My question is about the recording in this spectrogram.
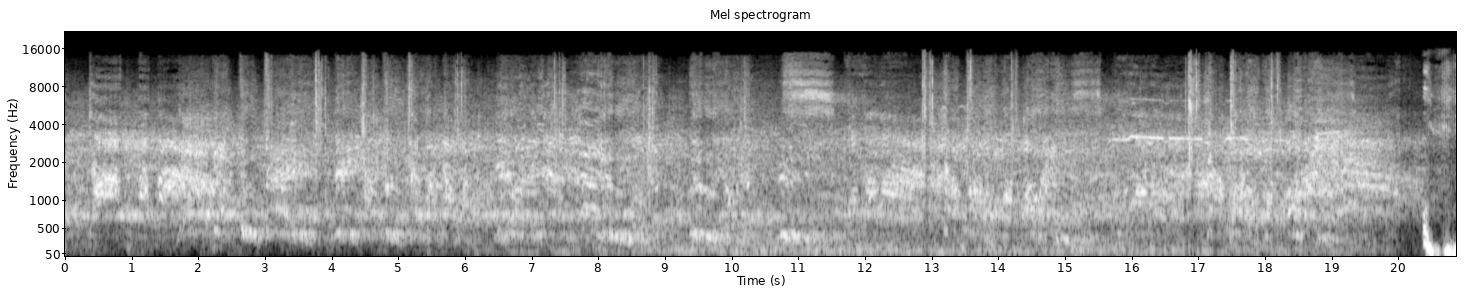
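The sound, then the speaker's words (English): The New Zealand rugby team performs the haka war chant, many deep male voices shouting rhythmic chanted cries in unison over a constant crowd roar, with sharp yells punctuating the loud, sustained performance. “The New Zealand rugby team hacker to commence question time.”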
